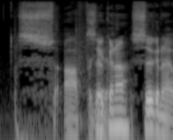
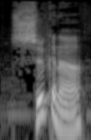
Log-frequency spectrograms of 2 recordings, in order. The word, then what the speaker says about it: Sukuna: So now we're stuck at a time where Sukuna, that's how you pronounce it, right? Sukuna?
